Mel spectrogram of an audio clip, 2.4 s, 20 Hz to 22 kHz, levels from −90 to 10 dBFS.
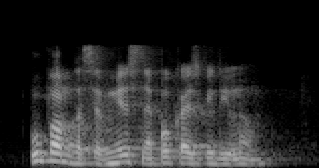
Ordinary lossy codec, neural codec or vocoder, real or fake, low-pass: none; codec, 16 kHz, 2 kbps, X-Codec, HuBERT features, trained on balanced general audio; fake; 7.2 kHz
